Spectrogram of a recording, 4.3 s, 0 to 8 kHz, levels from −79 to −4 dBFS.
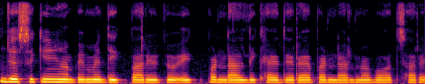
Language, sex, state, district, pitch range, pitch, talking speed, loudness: Hindi, female, Uttar Pradesh, Jyotiba Phule Nagar, 215-230 Hz, 220 Hz, 280 wpm, -16 LUFS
